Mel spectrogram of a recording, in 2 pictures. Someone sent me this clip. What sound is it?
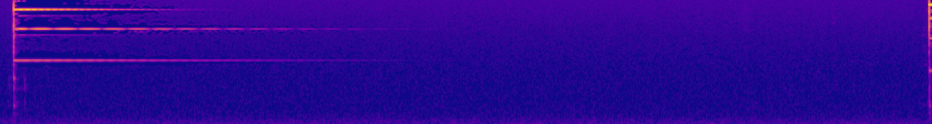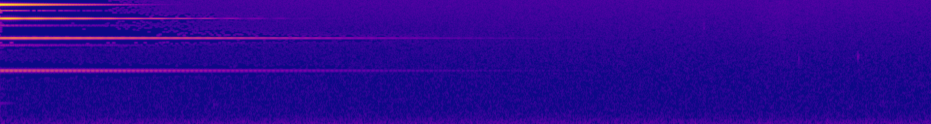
wuc bell high and low
High pitched ding-dong bells of wind-up clock, sounding separately. Cut up, sample and arrange them any way you like.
